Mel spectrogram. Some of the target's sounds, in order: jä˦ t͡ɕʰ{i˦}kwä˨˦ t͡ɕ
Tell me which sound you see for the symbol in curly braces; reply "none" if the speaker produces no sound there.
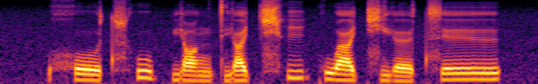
i˦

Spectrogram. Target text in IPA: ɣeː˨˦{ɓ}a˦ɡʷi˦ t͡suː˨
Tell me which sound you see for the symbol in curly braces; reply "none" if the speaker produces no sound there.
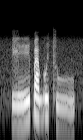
ɓ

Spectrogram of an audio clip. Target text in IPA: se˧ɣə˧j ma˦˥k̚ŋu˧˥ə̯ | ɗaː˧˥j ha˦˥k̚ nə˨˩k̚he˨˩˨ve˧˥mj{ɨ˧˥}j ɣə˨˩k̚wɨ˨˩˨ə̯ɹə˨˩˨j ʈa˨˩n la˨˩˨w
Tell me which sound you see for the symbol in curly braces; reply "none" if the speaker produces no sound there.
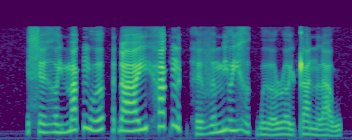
ɨ˧˥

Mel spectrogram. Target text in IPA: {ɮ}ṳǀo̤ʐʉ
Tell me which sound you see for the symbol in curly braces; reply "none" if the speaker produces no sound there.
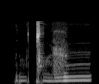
ɾ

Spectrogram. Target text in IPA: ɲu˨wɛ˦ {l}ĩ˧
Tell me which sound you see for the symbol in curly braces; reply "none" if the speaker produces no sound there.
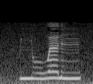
ɾ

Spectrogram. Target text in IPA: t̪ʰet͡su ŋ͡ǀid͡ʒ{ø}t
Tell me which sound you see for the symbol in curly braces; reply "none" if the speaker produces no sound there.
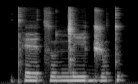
u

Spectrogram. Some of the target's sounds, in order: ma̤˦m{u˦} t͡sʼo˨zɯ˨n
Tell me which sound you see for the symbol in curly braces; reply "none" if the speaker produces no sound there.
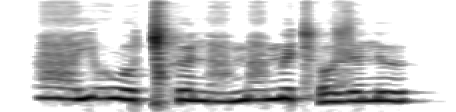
ʏ˦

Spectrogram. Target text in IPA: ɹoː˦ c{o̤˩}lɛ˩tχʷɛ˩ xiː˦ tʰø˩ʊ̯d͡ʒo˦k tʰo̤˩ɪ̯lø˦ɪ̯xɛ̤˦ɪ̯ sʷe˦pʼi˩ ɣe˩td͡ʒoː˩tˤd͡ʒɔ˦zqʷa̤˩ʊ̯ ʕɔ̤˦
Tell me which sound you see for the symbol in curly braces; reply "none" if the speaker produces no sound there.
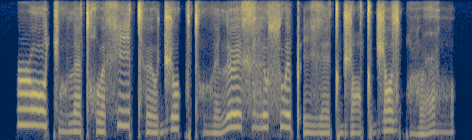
o̤˩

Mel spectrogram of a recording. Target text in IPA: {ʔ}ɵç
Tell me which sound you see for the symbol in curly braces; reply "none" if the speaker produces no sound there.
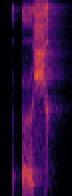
ʔ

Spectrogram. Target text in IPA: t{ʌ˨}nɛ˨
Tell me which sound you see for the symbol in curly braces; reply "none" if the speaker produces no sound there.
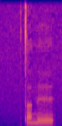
a˨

